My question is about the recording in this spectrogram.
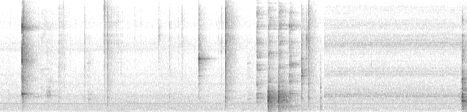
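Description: Metal spoon clinking against a glass bowl and the rim of a nonstick pan while oil is spooned in: one sharp clink about a third of a second in, a few light taps, and a short run of clatters about three seconds in. A faint steady hiss follows near the end.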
